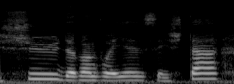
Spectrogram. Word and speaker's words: chu: Donc, c'est pas je suis, on dit chu.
